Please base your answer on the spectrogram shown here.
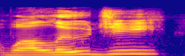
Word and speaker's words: Waluigi: Waluigi. He's like the backwards Luigi, like the evil Luigi, I think is what he's Waluigi. Waluigi, yeah, like Wario and Waluigi.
